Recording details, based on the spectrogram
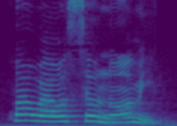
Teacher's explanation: So the qual, the L, sounds like U, sounds like a very weak U.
